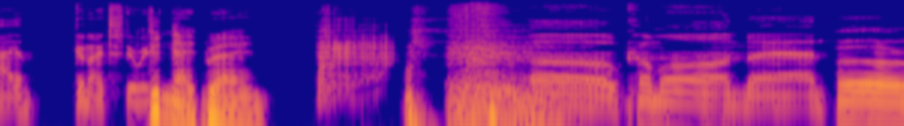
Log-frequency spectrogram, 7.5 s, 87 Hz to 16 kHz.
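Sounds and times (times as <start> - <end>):
speech: 0.1 - 2.8, 3.4 - 7.5
loud fart noises: 2.6 - 4.7.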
